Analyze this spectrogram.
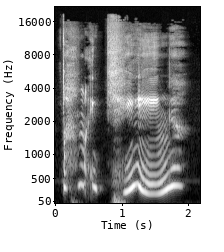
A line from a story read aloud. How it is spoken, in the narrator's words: Shang Qinghua whined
